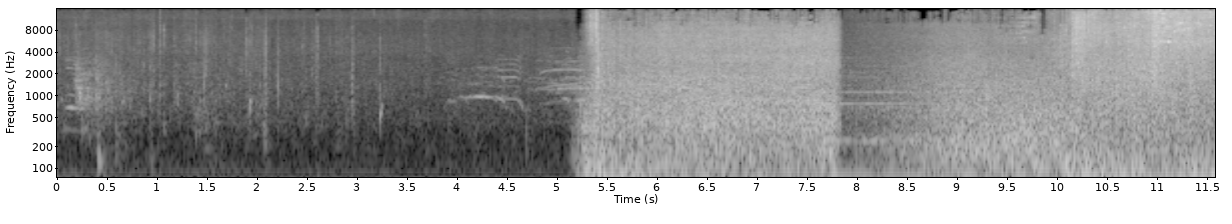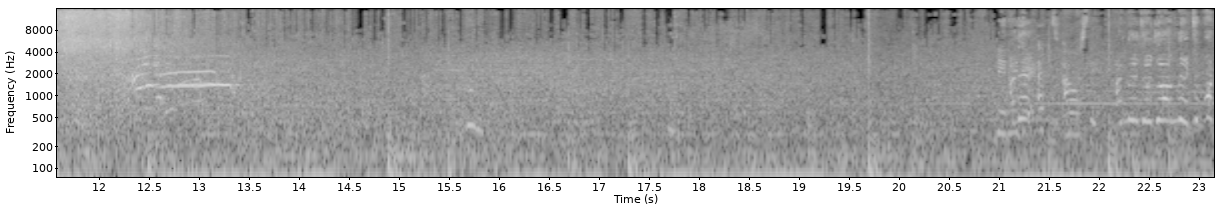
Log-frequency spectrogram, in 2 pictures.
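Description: Film sound of a flood surge: after a few seconds of low hum, a sudden loud rush of floodwater bursts in about five seconds in and keeps going as a continuous torrent, mixed with a dramatic film score.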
